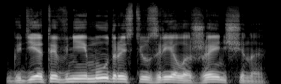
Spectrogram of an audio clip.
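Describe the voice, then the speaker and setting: A pompous half-orc pirate who would be king, lordly and self-important, his voice pushed low and heavy, as a male reader puts him on. He speaks from a close, dry mic. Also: animated, moderate pace, a little mellow, no room sound, lightly acted. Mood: haughty.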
